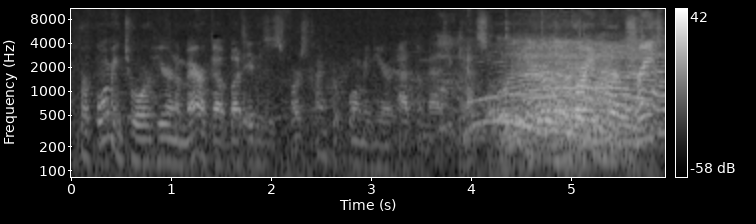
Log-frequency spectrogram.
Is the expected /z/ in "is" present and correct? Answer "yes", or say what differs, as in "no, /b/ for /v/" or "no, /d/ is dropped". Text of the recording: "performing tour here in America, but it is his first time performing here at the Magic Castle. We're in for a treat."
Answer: yes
